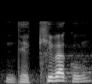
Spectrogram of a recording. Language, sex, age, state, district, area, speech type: Odia, male, 30-45, Odisha, Dhenkanal, rural, spontaneous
